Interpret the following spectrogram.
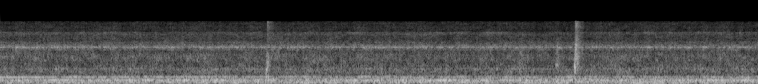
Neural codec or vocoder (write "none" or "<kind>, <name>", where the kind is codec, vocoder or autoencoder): codec, HILCodec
